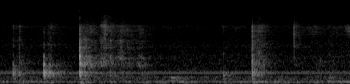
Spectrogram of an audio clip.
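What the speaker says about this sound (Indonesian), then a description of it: "masukin bumbu dulu, digongsok" Ground spice paste stir-fried in a pan for a traditional home recipe, with several sharp scraping and clanking stirs at irregular intervals over a low, steady background hiss, close and fairly quiet.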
